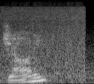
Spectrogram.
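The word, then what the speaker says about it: Jhony: Cuz he Benjamin said it's pronounced like Johnny. Oh, it's pronounced like Johnny.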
